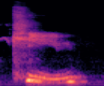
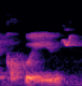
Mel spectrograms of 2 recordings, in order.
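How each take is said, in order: First: The word begins with a plain k sound. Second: The word begins with a kw sound. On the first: The speaker calls it wrong. "not keen" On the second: The speaker calls it right. "We say queen"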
